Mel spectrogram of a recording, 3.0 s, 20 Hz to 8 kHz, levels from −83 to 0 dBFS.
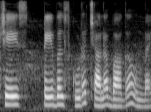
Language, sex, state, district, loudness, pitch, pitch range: Telugu, female, Andhra Pradesh, Sri Satya Sai, -16 LUFS, 215 Hz, 190-225 Hz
